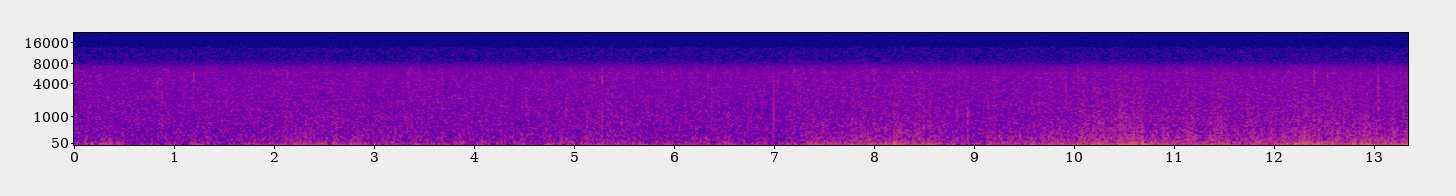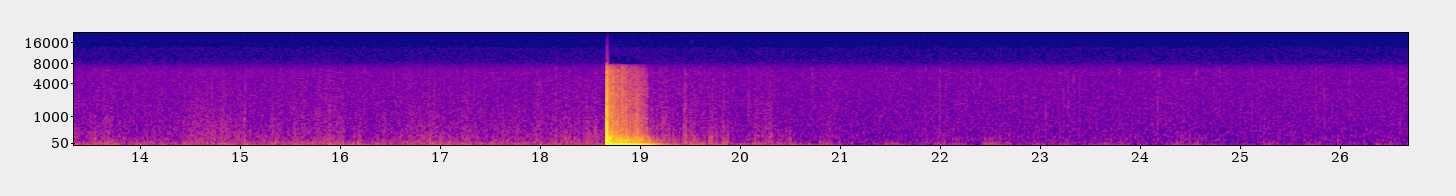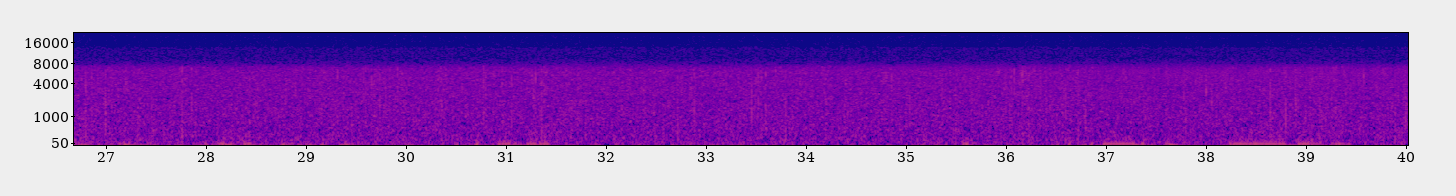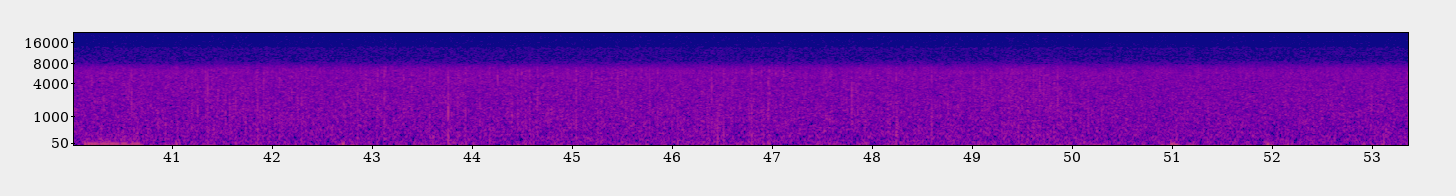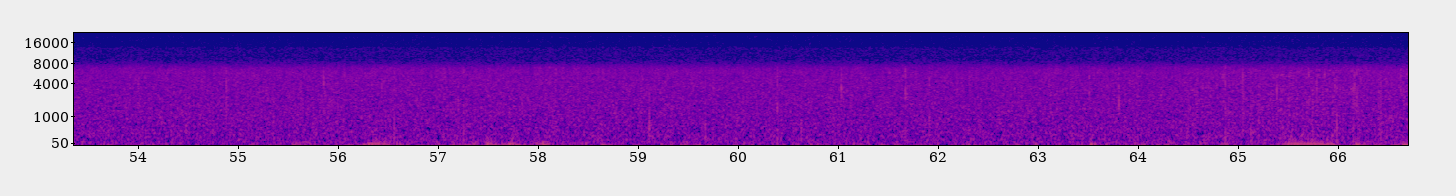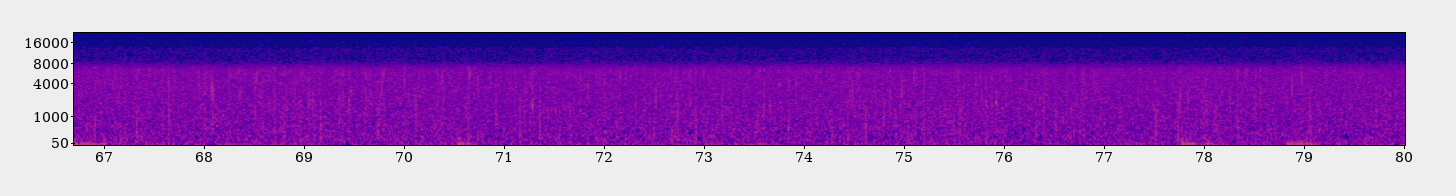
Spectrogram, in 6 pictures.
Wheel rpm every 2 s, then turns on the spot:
0, 0, 0, 0, 0, 0, 0, 0, 0, 0, 0, 0, 0, 0, 0, 0, 0, 0, 0, 0, 0, 0, 0, 0, 0, 0, 0, 0, 0, 0, 0, 0, 0, 0, 0, 0, 0, 0, 0, 0.
none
